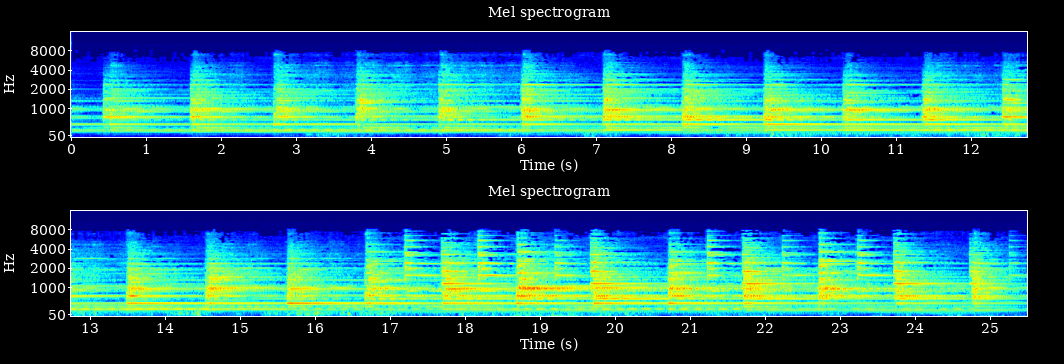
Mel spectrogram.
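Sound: cathedral church bells ringing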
